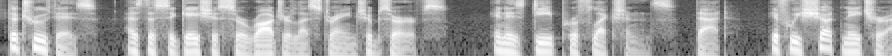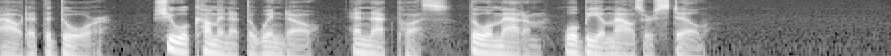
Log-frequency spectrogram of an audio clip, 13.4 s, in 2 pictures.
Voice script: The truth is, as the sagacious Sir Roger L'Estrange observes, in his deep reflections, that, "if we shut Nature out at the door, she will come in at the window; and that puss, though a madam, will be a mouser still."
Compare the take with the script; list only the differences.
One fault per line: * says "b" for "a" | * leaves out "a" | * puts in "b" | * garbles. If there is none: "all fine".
all fine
